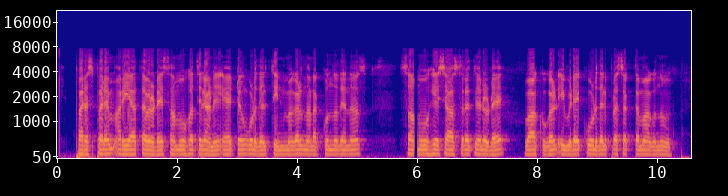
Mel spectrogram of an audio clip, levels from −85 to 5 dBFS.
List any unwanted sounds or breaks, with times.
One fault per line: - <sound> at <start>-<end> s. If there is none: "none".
- dropout at 6.0-6.0 s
